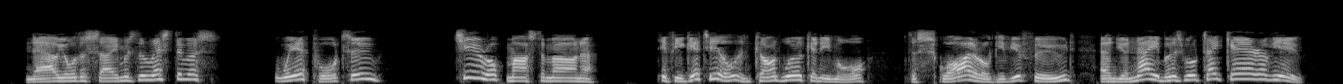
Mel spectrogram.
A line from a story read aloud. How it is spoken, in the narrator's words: saying cheerfully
